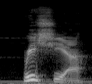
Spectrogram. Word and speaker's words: Rixia: Cyrus, Japanese pronunciation for Wazi is correct, and Rixia is Chinese, so the X would be like she. So it's Rixia.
